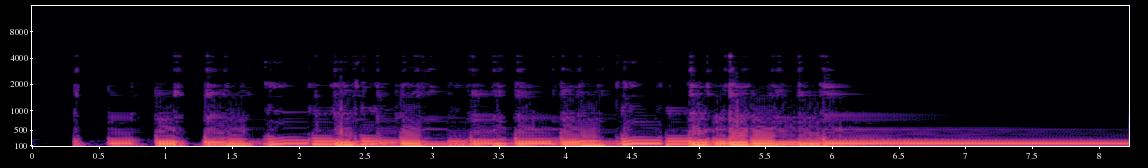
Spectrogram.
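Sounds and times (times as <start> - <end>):
E bass: 0.3 - 8.2.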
